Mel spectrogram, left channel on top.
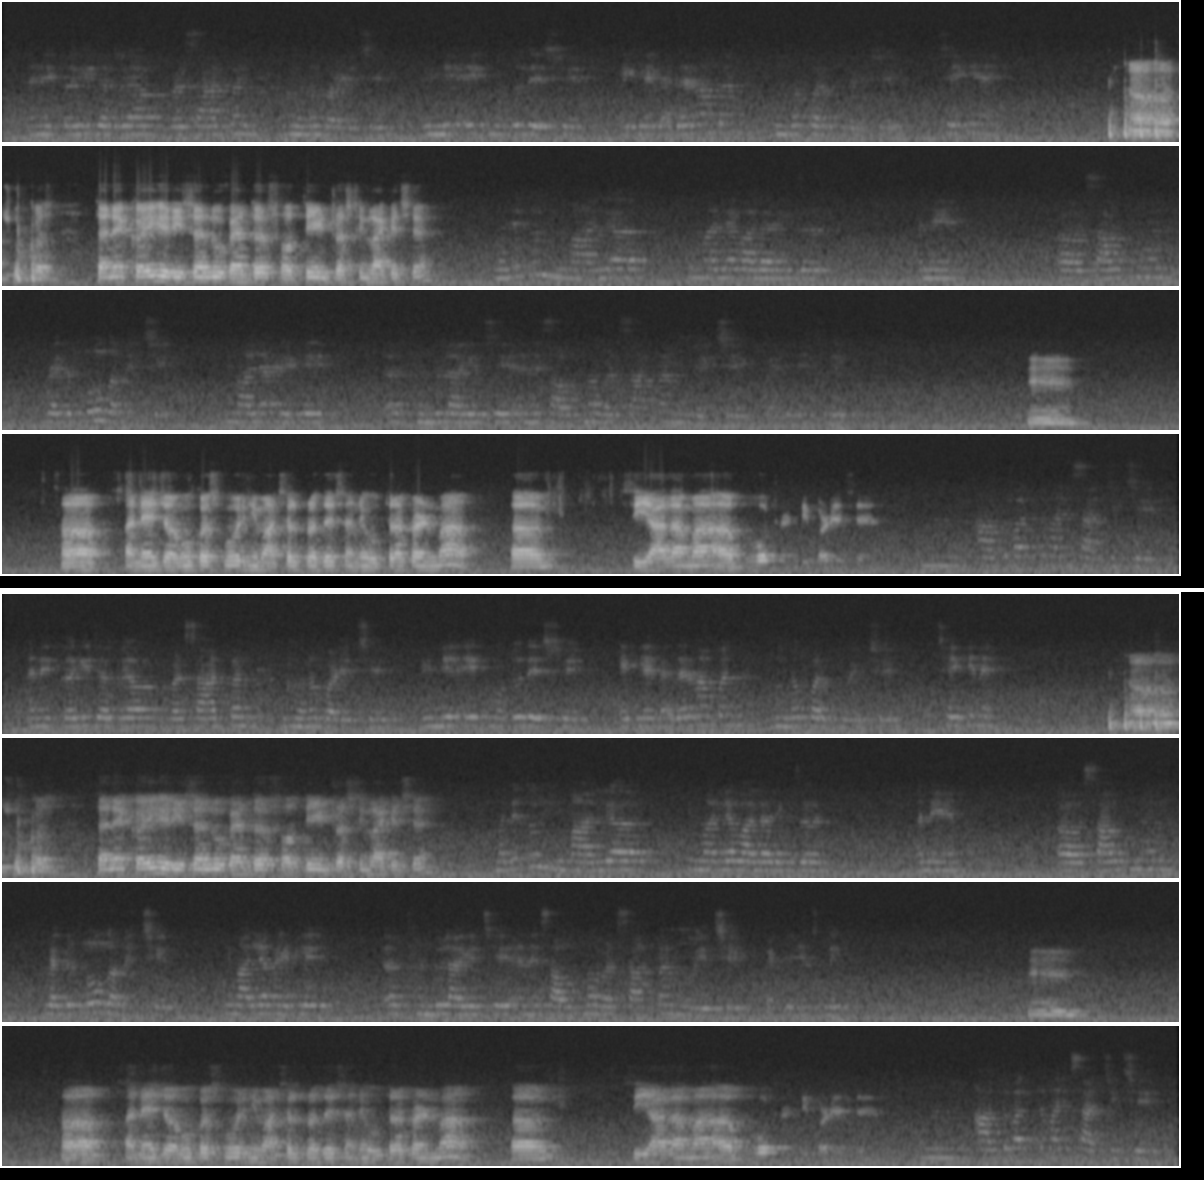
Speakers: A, on the right; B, on the left.
A: અને કઈ જગ્યા વરસાદ પણ ઘનો પડે છે ઇન્ડિયા એક મો દેશ છે એટલે વેધરમાં પણ ઘણ ફર્ક હોય છે છે કે નહી
B: હા હા ચોક્કસ તને કઈ રીઝનનું વેધર સૌથી ઇન્ટરેસ્ટિંગ લાગે છે.
A: મને તો હિમલય હિમલયા વાલા રીઝ અને અ સાઉથ નું વેધર બહુ ગમે છે હિમાલયમાં એટલે ઠંડુ લાગે છે અને સાઉથમાં વરસાદ પણ હોય છે કન્ટિન્યુઅસલી
B: હમ
A: <unintelligible>
B: હા અને જમ્મુ કશ્મીર હિમાચલ પ્રદેશ અને ઉત્તરાખંડ માં અ શિયાળામાં બહુ ઠંડી પડે છે.
A: હમ આતો વાત તમારી સાચી છે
